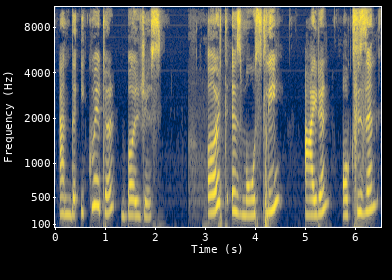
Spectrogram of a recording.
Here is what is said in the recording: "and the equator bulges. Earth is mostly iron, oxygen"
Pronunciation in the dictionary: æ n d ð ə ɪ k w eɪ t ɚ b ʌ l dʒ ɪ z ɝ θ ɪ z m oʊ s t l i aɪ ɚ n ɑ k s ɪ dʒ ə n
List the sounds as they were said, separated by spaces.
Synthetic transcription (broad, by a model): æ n d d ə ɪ k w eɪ t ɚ b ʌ l dʒ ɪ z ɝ t ɪ z m oʊ s t l i aɪ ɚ n ɑ k s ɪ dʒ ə n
